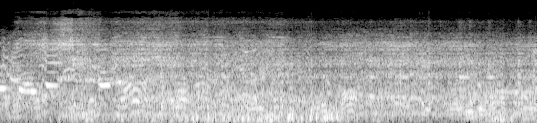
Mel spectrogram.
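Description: People's voices talking over a steady, loud background noise.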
